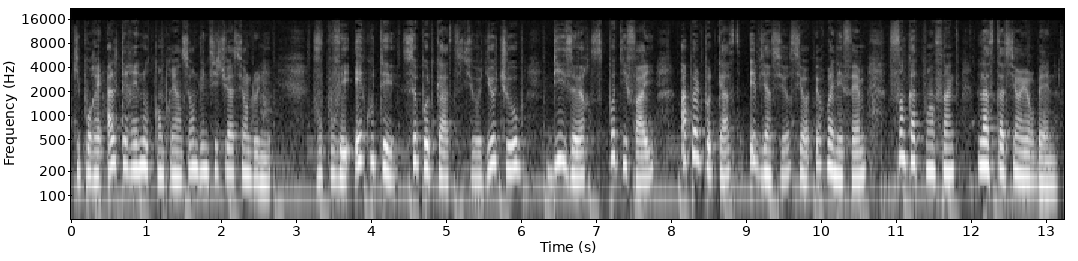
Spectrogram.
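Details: Adult woman speaking French; typical speech.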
